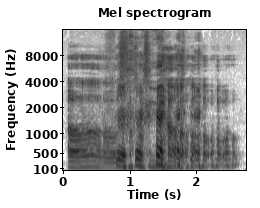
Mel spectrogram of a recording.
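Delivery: drawn-out mock "oh no" through laughter; mock dismay. Host reacting as Madara joins the fight, mock dismay. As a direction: groan it long, half laughing.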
